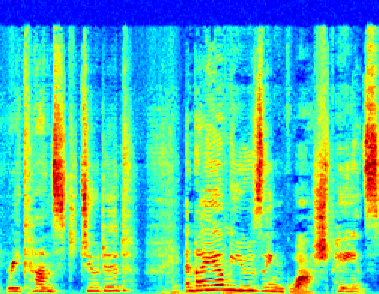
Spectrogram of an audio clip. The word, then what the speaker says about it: gouache: And I am using gouache paints. G O U A C H E is how you spell that.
